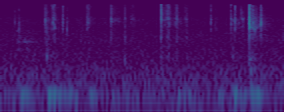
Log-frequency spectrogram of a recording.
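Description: Quiet keyboard typing as a discount coupon code is entered on a computer, many soft, irregular key taps in short bursts with one slightly louder click near the end.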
